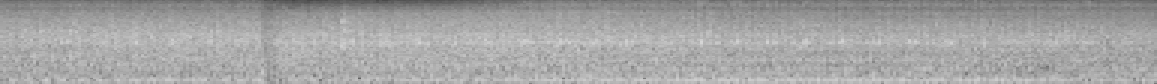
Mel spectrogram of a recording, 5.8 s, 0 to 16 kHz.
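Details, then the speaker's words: LBZ Duramax-swapped 2004 GMC Yukon idling on an open downpipe, thermostats not yet open: a faint, quick random clicking, seemingly from a pulley, rides on the steady diesel idle. The owner suspects the alternator; this is not confirmed. "it seems like it's running this thing's clicking a little more i think it is the alternator i might get a new one"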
